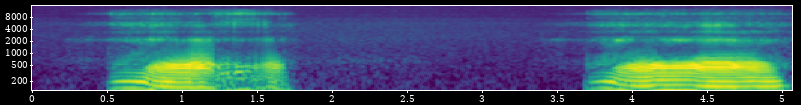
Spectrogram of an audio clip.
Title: Snoring as 2:46 am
